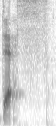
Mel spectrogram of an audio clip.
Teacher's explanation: it is spelled de su but you drop the oo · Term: vowels are not voiced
